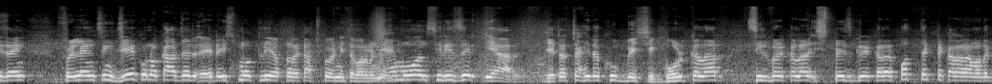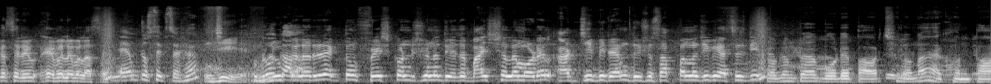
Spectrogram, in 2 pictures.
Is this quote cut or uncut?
cut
